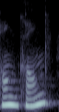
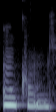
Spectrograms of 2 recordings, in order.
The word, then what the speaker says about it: Hong Kong: en anglais on dit Hong Kong en français Hong Kong on ne prononce pas le h une première expédition française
